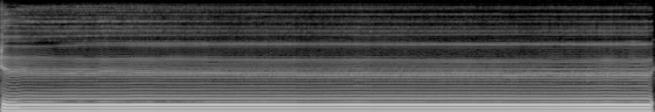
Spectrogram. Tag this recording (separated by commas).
Human voice, Singing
